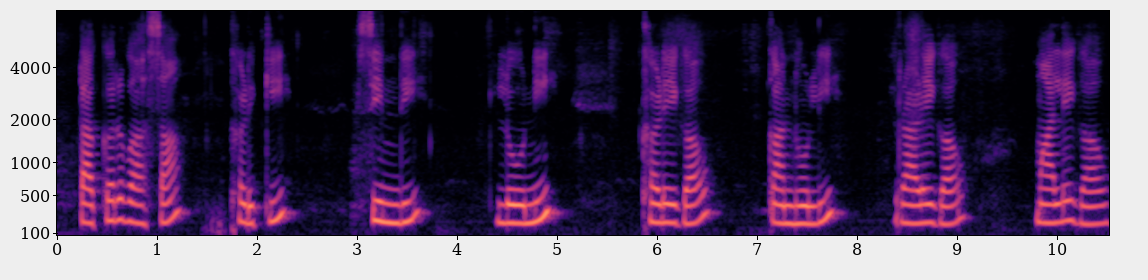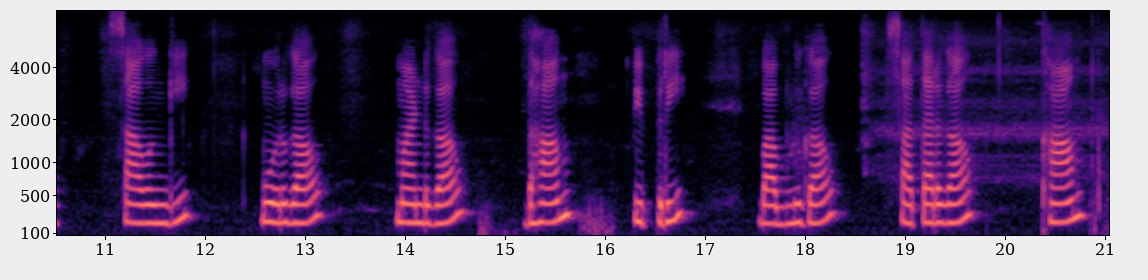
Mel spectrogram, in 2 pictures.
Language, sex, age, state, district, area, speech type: Marathi, female, 18-30, Maharashtra, Wardha, urban, spontaneous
